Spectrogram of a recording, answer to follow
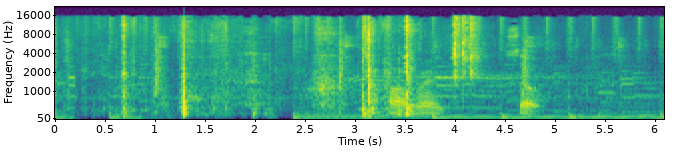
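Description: Cardboard shipping box being slit open with a box cutter and its flaps pulled apart: scattered knocks and scrapes of cardboard, the loudest a sharp knock about a second in, over background music.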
